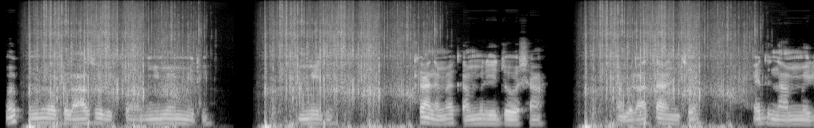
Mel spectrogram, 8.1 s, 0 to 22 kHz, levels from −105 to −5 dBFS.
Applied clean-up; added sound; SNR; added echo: none; Crumpling, crinkling; 0 dB; none.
